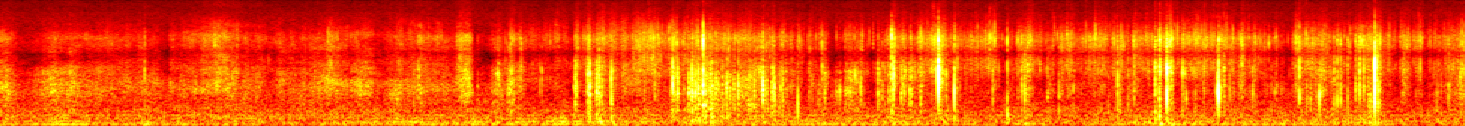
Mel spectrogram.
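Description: A yellow padded paper envelope is scratched with long nails, then folded and crinkled in both hands. Soft, bright scratching gives way to louder, denser crinkling and papery rustle, dotted with sharp, quick crackles in the second half.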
